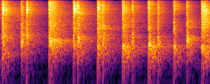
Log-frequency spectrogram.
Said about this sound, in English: Can we give him a round of applause for pissing niggas off?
